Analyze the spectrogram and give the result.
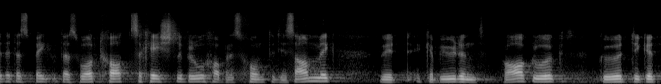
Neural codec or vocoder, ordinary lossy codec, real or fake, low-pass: codec, 24 kHz, 0.5 kbps, DualCodec; none; fake; none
